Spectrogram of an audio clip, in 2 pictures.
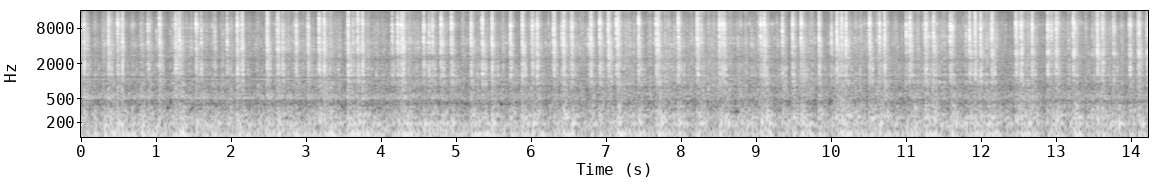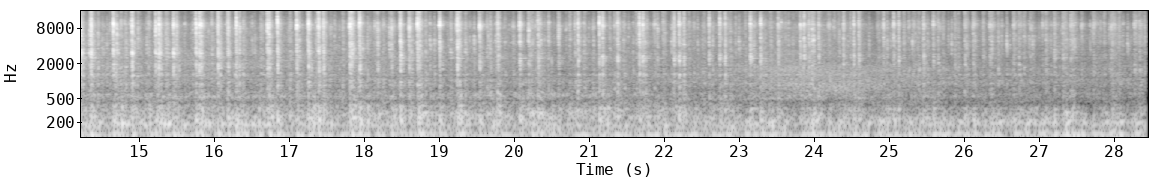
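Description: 1973 Corvette's 454 big-block V8 idling loudly and steadily through chrome side-exit exhaust pipes.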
